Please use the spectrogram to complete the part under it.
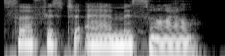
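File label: "surface-to-air missile", British English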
